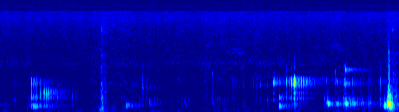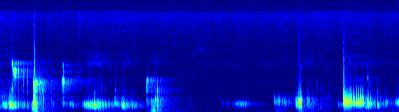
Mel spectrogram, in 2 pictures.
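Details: Close-up ASMR recording of ordinary stomach growling from the belly: gurgling, rumbling bursts; normal bowel sounds (borborygmi).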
